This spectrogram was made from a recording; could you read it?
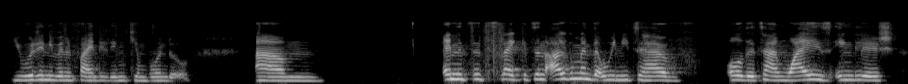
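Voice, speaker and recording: A woman from Angola hosting a conversation, speaking earnestly with frequent restarts. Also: medium pitch. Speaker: host. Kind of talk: conversational interview. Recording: dull lo-fi sound.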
